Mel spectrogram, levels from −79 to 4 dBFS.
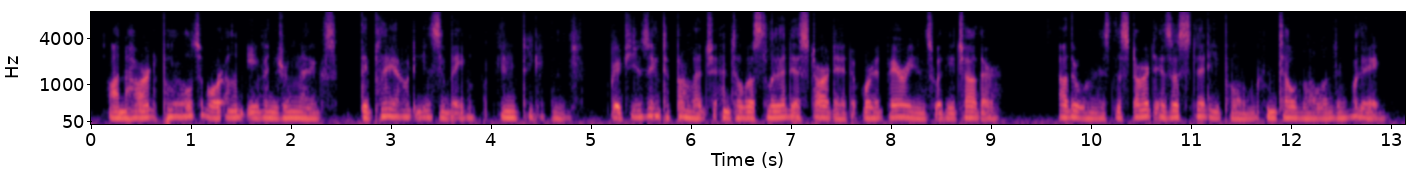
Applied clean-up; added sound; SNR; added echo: neural diffusion model UNIVERSE++.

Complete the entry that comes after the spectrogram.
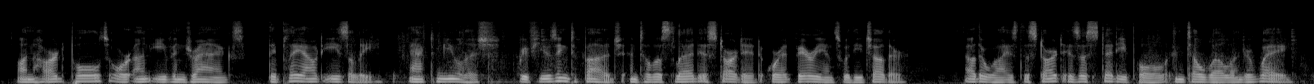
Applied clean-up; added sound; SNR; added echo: neural separator model SepFormer DNS4.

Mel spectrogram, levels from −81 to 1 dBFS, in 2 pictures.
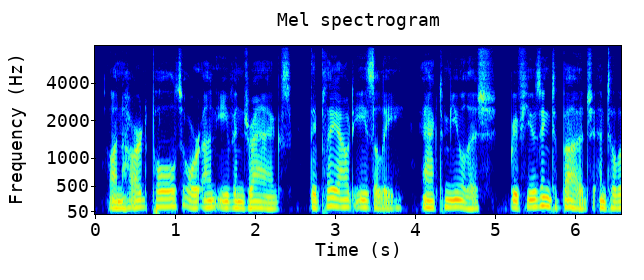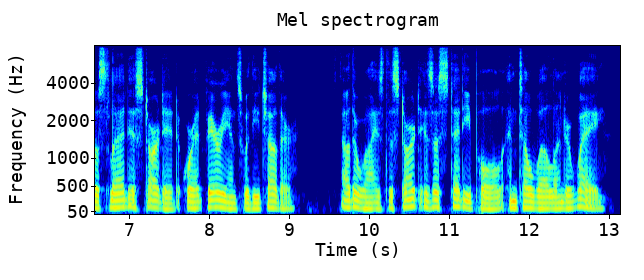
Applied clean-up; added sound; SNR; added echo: none; none; none; none.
